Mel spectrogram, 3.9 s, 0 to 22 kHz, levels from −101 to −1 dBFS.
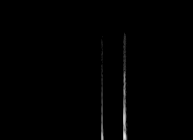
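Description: From the start to 0.97 s the speech sinks by as much as about 40 dB, thinning and breaking into pieces. This is likely speech suppressed in double talk: with both ends talking at once, the echo canceller mistook the near talker for loudspeaker echo and pulled everything down.

From 1.25 to 1.57 s the room sound drops out by about 37 dB for roughly a third of a second, then comes back. This is background gated by the echo canceller, which clamped the microphone hard while the far end played through the loudspeaker.

From 1.85 s to the end the speech again dips by up to about 40 dB and fragments, likely the same double-talk suppression returning. Across the clip the band stops at 8 kHz, consistent with an Opus call path.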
